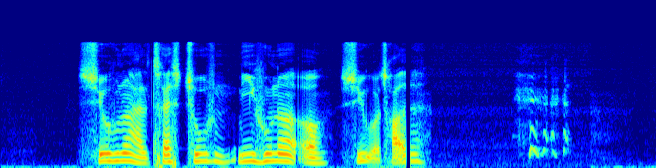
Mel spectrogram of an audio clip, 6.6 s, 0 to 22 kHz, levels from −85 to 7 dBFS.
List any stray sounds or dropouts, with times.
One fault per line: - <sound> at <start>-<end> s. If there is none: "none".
- dropout at 4.0-4.1 s
- laugh at 5.1-5.7 s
